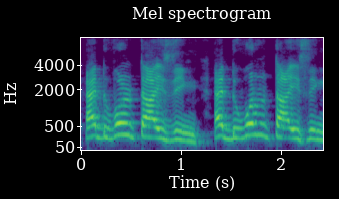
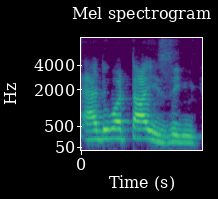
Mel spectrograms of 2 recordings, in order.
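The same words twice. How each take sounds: First: एडवर्टाइजिंग with the R pronounced; American pronunciation. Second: एडवर्टाइजिंग with a silent R; British pronunciation. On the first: Teacher shows American English, R sounded. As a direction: curl a clear R before the T in एडवर्टाइजिंग. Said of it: "इस आर को क्या करेंगे? प्रोनाउंस करेंगे". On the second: Teacher shows students British English, R-less pronunciation. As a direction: say एडवर्टाइजिंग British-style, no R before the T. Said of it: "British English में इसे पढ़ेंगे". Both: Shown as a demonstration.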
